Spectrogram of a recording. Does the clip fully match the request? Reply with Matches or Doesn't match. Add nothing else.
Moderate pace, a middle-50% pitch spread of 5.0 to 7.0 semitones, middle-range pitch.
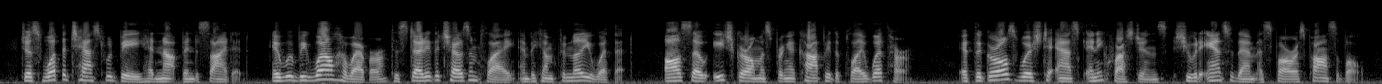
Doesn't match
